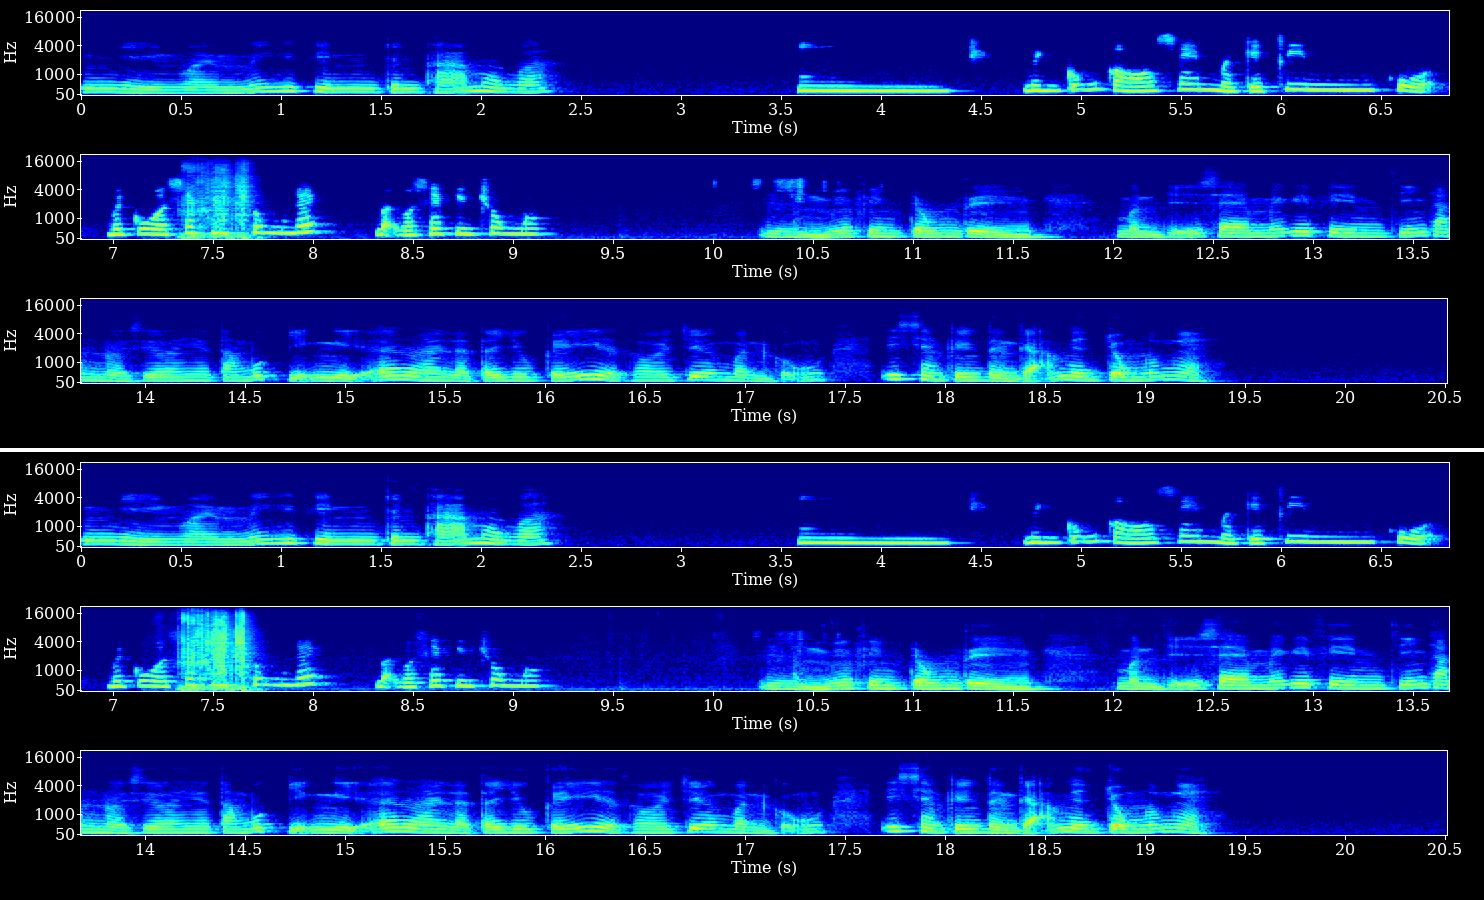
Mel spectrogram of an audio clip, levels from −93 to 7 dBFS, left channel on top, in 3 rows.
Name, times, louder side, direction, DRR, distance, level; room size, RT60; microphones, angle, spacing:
voice 1, 0.0-2.4 10.2-19.5, right 1 dB, 20° right, 0.5 m, -39 dB
voice 2, 3.6-4.4 4.7-8.0 8.3-9.1, left 3 dB, 40° left, 0.4 m, -35 dB
Tearing, 7.1-13.9, right 9 dB, 90° right, 0.7 m, -46 dB
8.8 x 3.0 x 4.9 m
head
